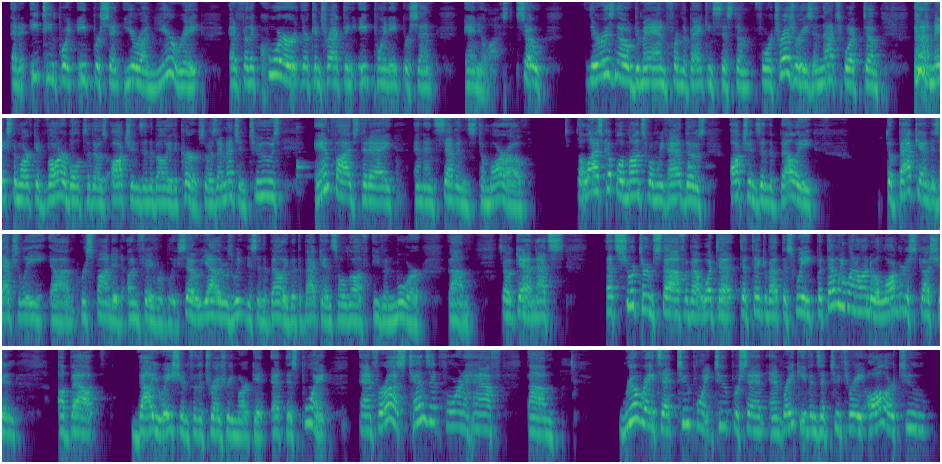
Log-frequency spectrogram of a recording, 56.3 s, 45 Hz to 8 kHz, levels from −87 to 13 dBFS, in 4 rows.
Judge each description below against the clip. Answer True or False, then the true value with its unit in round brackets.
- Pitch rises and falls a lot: False (4.1 semitones)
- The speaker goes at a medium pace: True (160 wpm)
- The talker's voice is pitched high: True (195 Hz)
